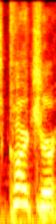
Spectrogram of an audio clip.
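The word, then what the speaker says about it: Kaercher: Quality cannabis Insurance Services is spelled k a e r c h e r that's Cure Insurance we have worked with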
